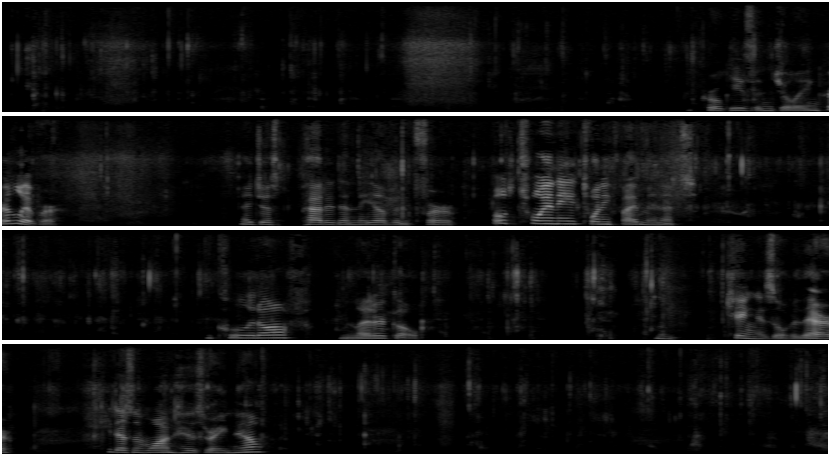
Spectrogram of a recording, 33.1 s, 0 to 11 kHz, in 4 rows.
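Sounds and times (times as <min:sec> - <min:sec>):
dog chewing: 0:00.1 - 0:33.0.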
